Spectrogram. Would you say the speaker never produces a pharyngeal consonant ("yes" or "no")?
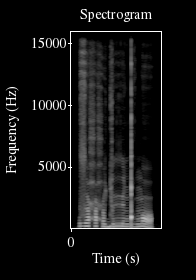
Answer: no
